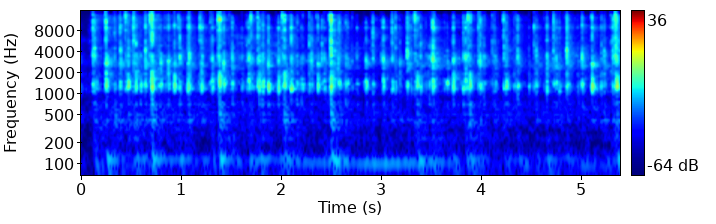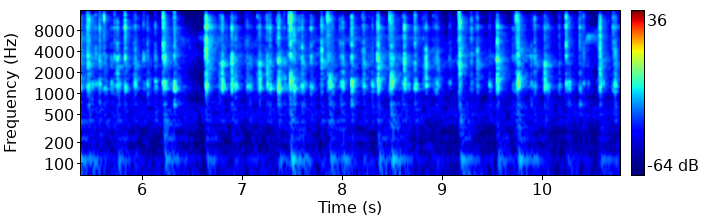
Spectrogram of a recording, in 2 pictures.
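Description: Both hands tap rapidly with their fingertips on the plastic keycaps of a white, backlit RGB plastic mechanical computer keyboard. The keyboard sits on a desk with a padded wrist rest. The result is a steady stream of quick, bright clicks with a low clack underneath. The clicks pause briefly past the six-second mark, then resume with sharper bursts of keystrokes.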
